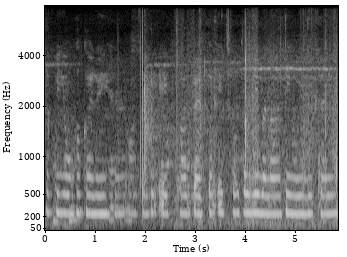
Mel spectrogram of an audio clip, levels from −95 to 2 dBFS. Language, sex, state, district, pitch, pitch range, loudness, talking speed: Hindi, male, Bihar, Katihar, 245 Hz, 240-250 Hz, -25 LUFS, 185 wpm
